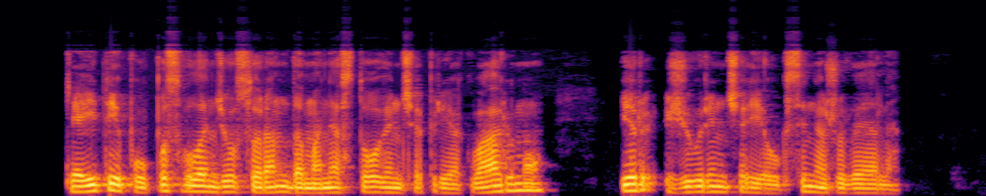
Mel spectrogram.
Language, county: Lithuanian, Marijampolė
